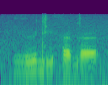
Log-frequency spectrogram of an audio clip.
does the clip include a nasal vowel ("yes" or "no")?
no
